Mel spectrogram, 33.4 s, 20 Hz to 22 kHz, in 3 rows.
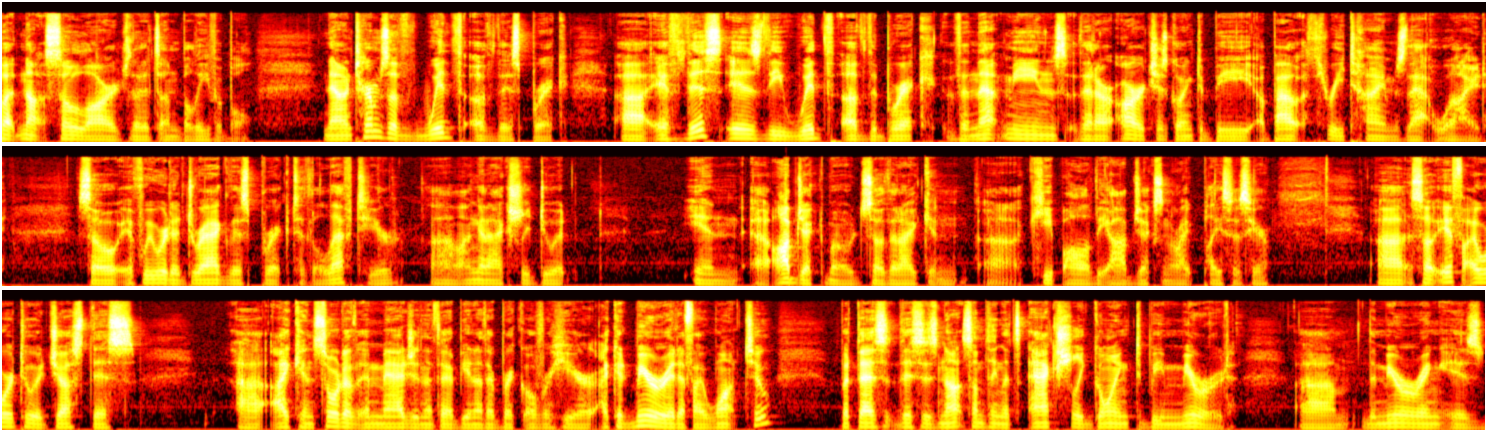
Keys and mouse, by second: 1.0 KP_1, 11.6 KP_1, 12.6 a, 14.3 Tab, 24.7 KP_1, 29.1-31.5 drag.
